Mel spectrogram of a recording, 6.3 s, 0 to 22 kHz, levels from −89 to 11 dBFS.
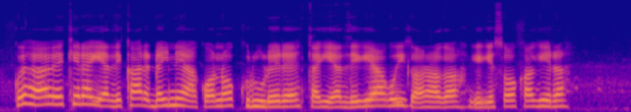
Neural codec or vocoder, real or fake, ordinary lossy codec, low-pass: none; real; none; 19.8 kHz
